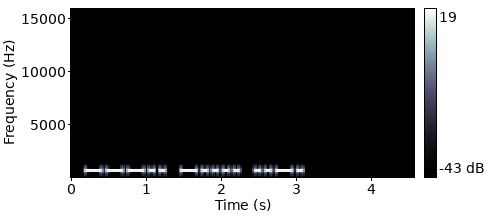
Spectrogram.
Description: Morse code, heard as a keyed tone, about 17 wpm, 700 Hz. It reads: 86F
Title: Practice QSO - Exchange 2 - Info - 17wpm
